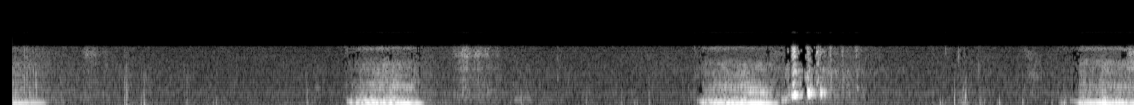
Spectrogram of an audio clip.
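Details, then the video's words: A sleeping dog snores in low, rumbling bursts about every four to five seconds, with quiet breathing and faint clicks between snores. "Snoring dog"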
